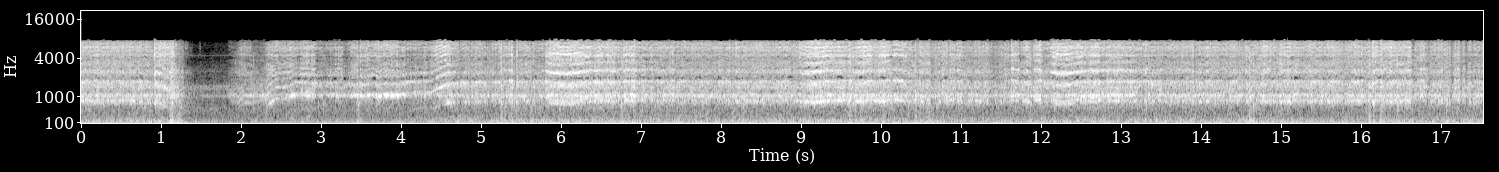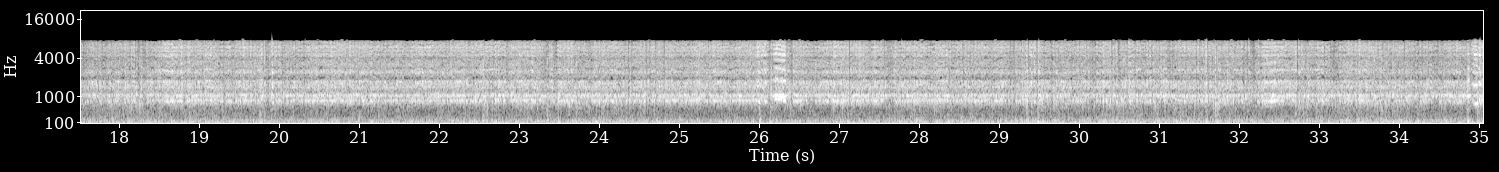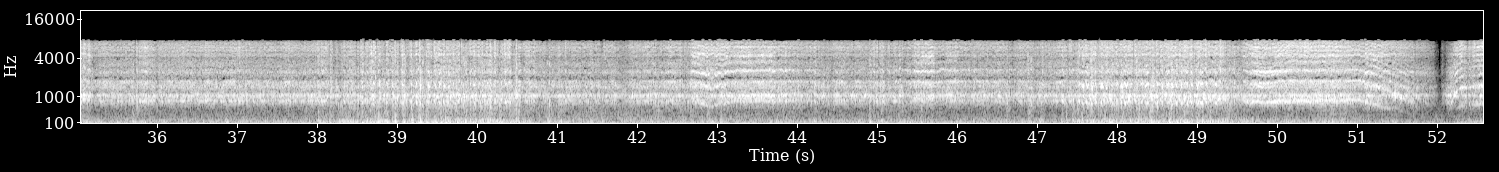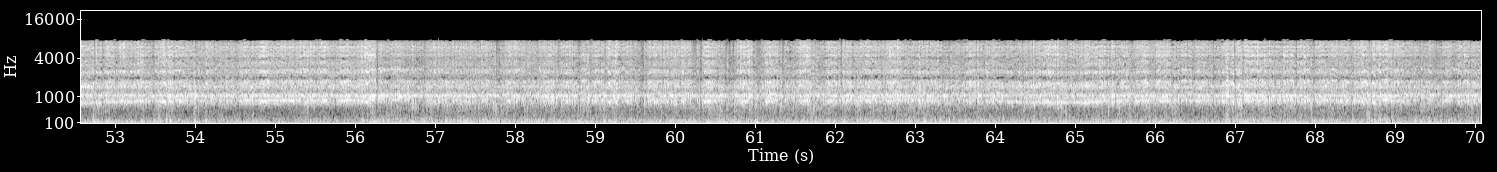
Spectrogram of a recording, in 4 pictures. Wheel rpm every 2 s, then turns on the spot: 90, 140, 220, 230, 230, 230, 230, 240, 230, 230, 230, 230, 230, 230, 240, 230, 230, 240, 230, 230, 230, 230, 230, 230, 230, 100, 220, 230, 240, 230, 230, 230, 220, 230, 230.
none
